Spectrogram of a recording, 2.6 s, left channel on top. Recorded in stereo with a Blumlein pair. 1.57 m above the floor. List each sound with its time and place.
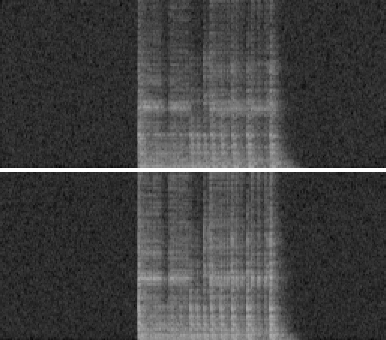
0.9 s a cupboard door: 60° right, 0.8 m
